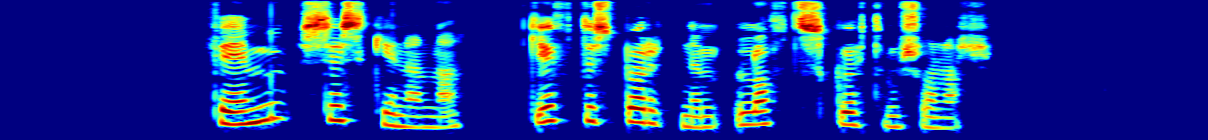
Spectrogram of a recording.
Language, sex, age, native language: Icelandic, female, 18-19, Icelandic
